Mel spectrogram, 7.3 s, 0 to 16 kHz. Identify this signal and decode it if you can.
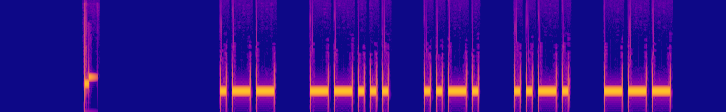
Morse code, heard as a keyed tone, about 20 wpm, spaced as for 15 wpm, 700 Hz. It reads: W7FFO
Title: 179 Lesson 29g - Slash - Call Signs 20wpm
